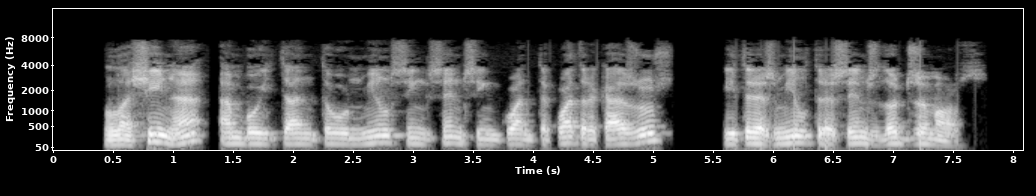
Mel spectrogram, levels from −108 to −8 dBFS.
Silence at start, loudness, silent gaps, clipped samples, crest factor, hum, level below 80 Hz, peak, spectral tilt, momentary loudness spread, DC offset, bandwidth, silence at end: 0.45 s; -18 LUFS; 1.30-1.36 s, 5.16-5.57 s; under 0.1%; 16 dB; none; -50 dBFS; -2 dBFS; -6.5 dB/octave; 9 LU; under 0.1%; 7.6 kHz; 0.55 s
